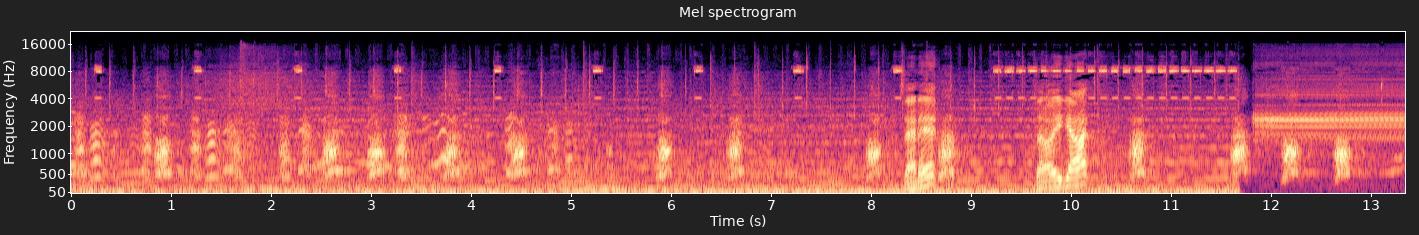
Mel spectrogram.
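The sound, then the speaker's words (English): Several dogs bark and yip excitedly in quick, repeated bursts, with a few whimpers, while a person speaks briefly over them; a steady electronic beeping sounds near the end. “All right, we get it, dogs. We get it. You're happy.”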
